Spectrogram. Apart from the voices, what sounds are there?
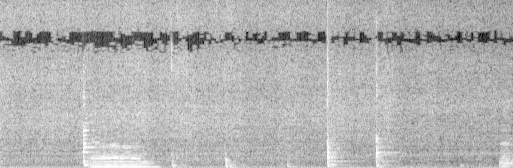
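sautéing mung beans in a pan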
